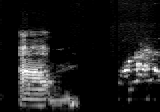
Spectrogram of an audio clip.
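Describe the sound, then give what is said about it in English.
Cat meowing: two clear meows with a short silence between them. The first is longer and drops lower at its end. The second is shorter and higher. “I can hear the cat now.”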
